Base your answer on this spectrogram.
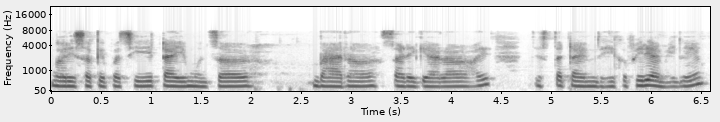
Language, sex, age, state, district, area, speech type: Nepali, female, 30-45, West Bengal, Darjeeling, rural, spontaneous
